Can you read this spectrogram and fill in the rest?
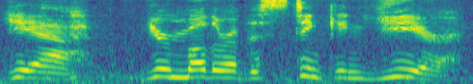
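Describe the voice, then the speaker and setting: A woman's voice: fairly high pitch, normal speed, noisy background, close to an everyday voice. A woman playing an earnest, brave young heroine in an audio drama, distressed and indignant. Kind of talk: audio drama character acting.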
